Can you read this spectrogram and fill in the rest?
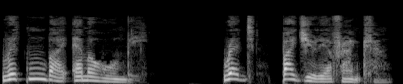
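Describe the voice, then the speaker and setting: Husky woman narrating expressively. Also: fairly low pitch, no room sound. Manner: measured, expressive storytelling. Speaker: audiobook narrator. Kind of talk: scripted dramatic narration.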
